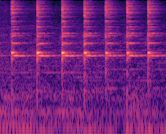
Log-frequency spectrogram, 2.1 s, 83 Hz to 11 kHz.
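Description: String bed of a Yonex Astrox 88D Pro badminton racket, freshly strung with Exbolt JP string at 29 lbs, slapped repeatedly with the hand. It gives about seven sharp pings at roughly three a second, each with a short ringing tone, a very crisp ("garing") string sound.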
